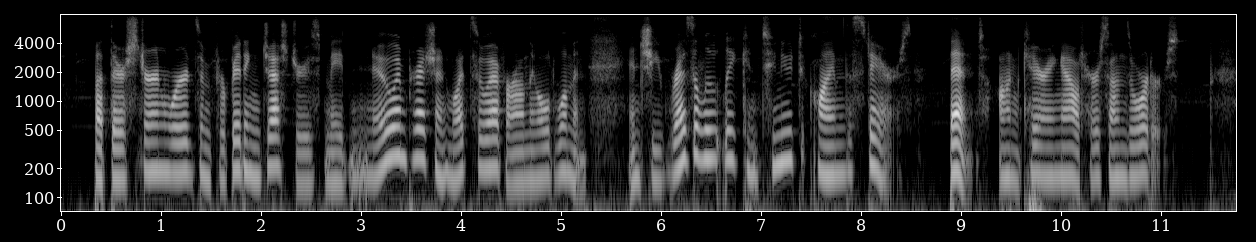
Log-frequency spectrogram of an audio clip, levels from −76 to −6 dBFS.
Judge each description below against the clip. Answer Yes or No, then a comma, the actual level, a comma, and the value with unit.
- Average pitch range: Yes, average, 3.7 semitones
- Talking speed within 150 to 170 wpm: Yes, average, 155 wpm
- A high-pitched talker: No, medium, 175 Hz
